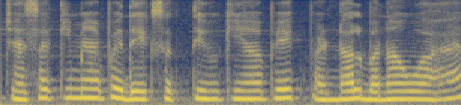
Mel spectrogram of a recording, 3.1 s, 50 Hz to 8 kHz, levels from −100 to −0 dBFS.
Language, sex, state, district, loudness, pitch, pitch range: Hindi, female, Delhi, New Delhi, -13 LUFS, 230 Hz, 220-250 Hz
